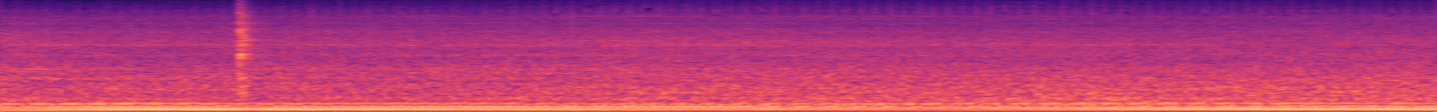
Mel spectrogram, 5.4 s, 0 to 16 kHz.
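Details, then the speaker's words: Nissan 200SX turbo being inspected, MAP sensor unplugged so it runs in limp mode: steady, even idle with smooth low hum, no knocks or stumbles; normal idle. "it's running it's running like it in safe mode in limp mode because I don't have the map hooked up"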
